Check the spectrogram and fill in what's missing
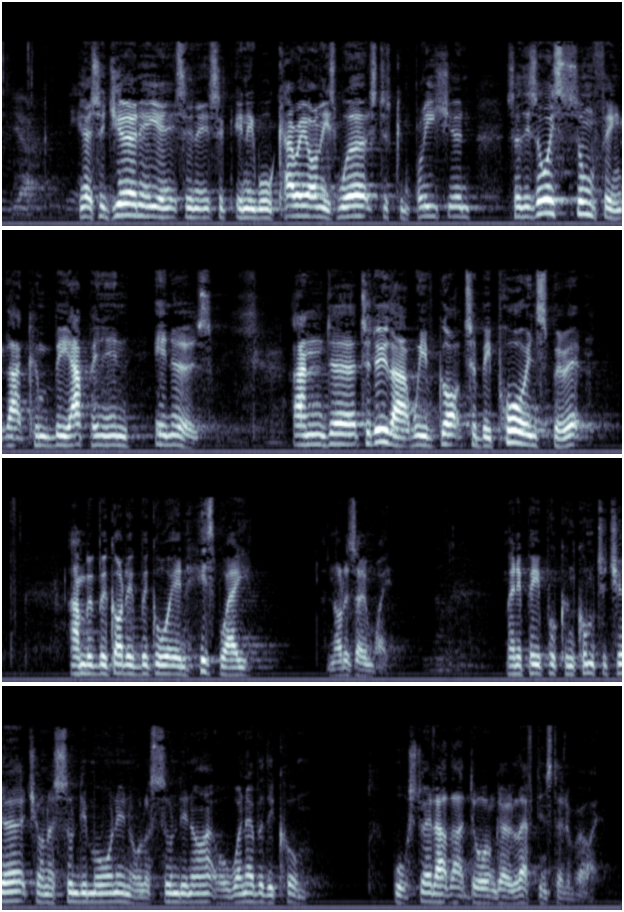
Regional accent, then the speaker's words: Loughborough, East Midlands, United Kingdom; I'm from Loughborough, I can't speak proper

